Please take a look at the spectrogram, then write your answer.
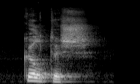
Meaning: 1. cult, a particular tradition of worship or veneration of deities, ancestors, guardians or saints 2. religious service
- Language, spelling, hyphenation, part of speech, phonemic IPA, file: Dutch, cultus, cul‧tus, noun, /ˈkʏl.tʏs/, Nl-cultus.ogg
